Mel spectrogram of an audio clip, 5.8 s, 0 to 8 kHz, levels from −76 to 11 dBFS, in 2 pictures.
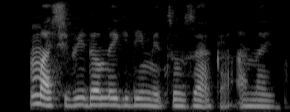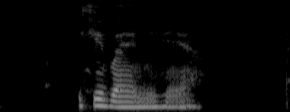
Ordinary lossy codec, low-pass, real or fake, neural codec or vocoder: none; none; real; none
